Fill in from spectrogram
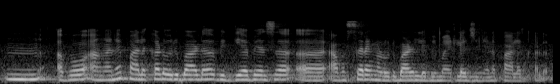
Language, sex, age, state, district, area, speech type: Malayalam, female, 45-60, Kerala, Palakkad, rural, spontaneous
